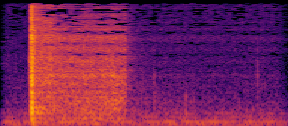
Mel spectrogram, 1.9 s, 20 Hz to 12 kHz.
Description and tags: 20170530 match.igniting
Lighting of a wooden match. Sennheiser MKH 60 + MKH 30 into Shure FP24 preamp, Tascam DR-60D MkII recorder. Decoded to mid-side stereo with free Voxengo VST plugin
light, burn, matchbox, gas, lighter, matches, ignite, fire, smoke, burning, spark, lighting, candle, ignition, strike, lamp, smoking, cigarette, match, matchstick, flame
